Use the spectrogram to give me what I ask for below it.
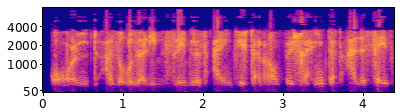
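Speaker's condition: Laryngeal cancer; five nodules surgically removed from larynx, larynx can be preserved, no metastases found; diagnosed 6 weeks ago, 5 nodules removed from larynx, heavy chemotherapy pending; hoarse voice, sounds like having a cold

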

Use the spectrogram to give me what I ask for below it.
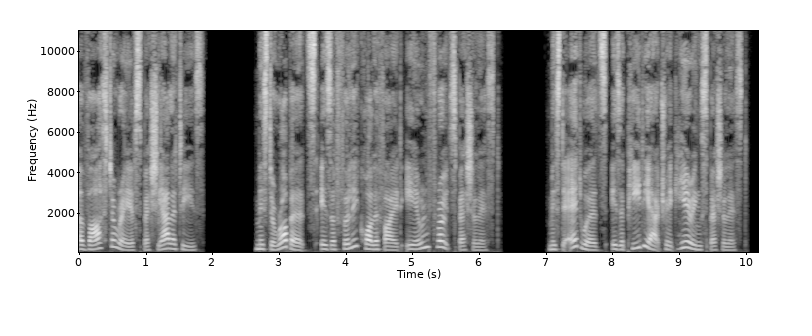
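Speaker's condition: No condition

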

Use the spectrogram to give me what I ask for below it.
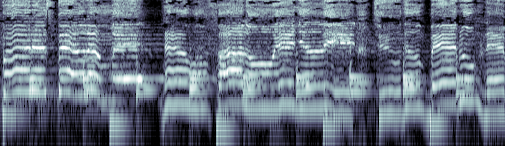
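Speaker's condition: No condition

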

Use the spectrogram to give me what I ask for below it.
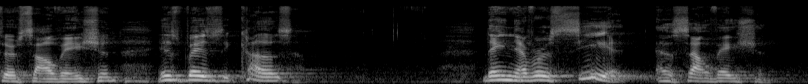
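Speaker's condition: ALS; talks funny, speech sounds abnormal

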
